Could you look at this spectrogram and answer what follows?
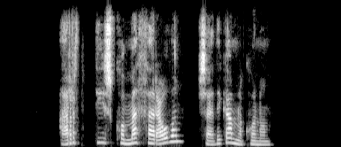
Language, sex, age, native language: Icelandic, female, 30-39, Icelandic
